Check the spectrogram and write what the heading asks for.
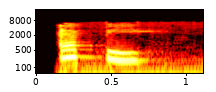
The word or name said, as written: epi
